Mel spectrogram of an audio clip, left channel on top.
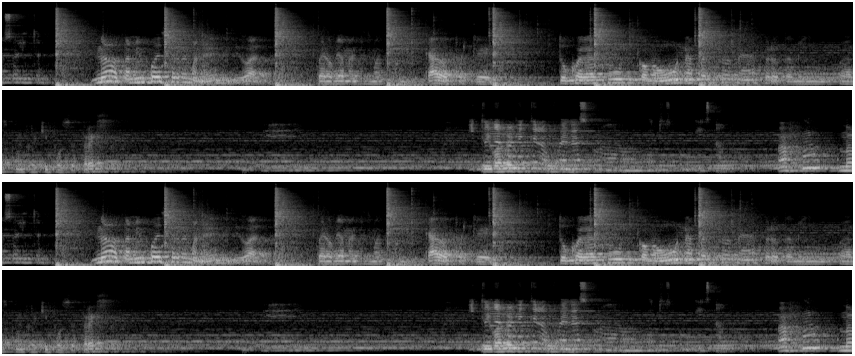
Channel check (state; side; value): identical; both; correlation 1.00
